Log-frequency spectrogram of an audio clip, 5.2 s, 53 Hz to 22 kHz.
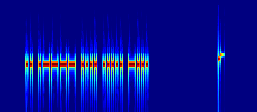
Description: Morse code, heard as a keyed tone, about 27 wpm, 700 Hz. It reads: I1H5B
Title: Five Challenging Letter-Number Combinations 28wpm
